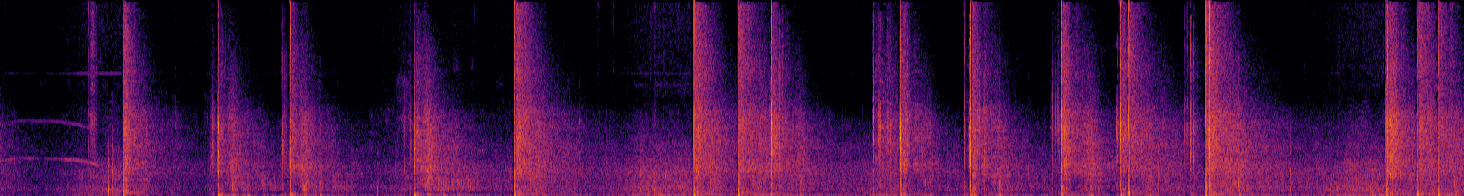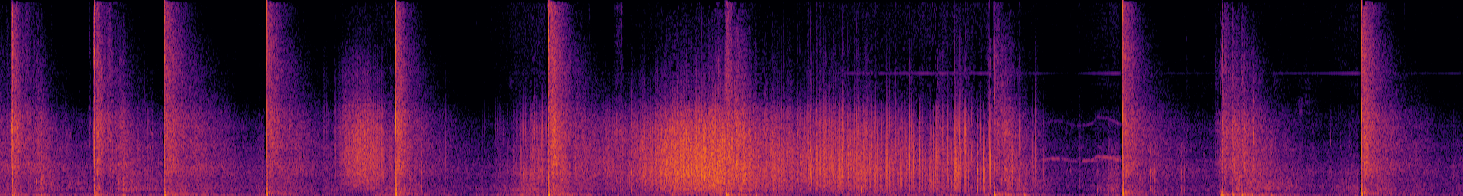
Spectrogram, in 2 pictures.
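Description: Aerial firework shells bursting in quick succession, sharp booms often several a second. For a few seconds after about twenty seconds in, a denser hissing rush fills the gaps between the bangs.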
